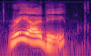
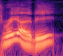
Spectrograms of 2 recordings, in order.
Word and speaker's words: Ryobi: Ryobi is how it's pronounced. Podcast Mike has put that up on the little message window. And it says, it's Ryobi, source, I can read Japanese.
